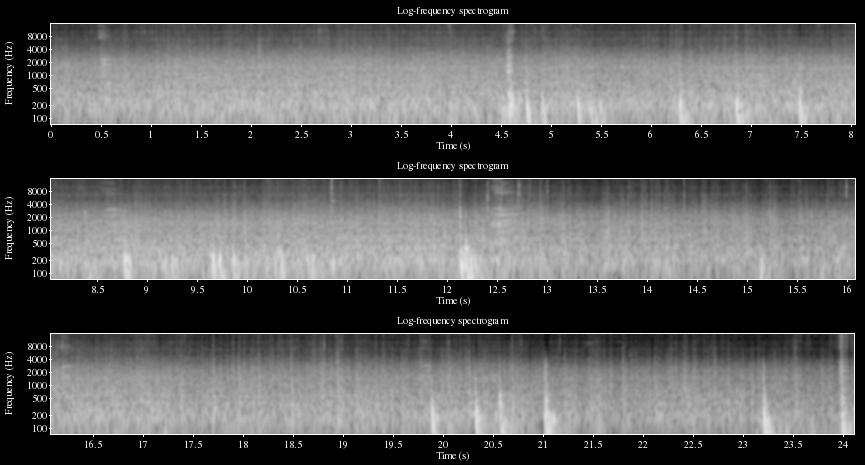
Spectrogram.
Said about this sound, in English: I don't know if you can hear that rain, but it is pouring.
